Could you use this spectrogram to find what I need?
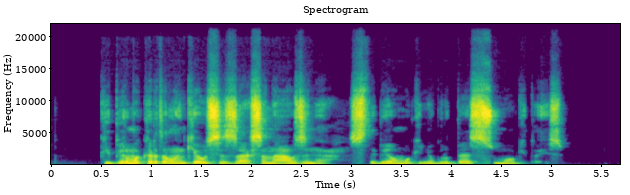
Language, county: Lithuanian, Vilnius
